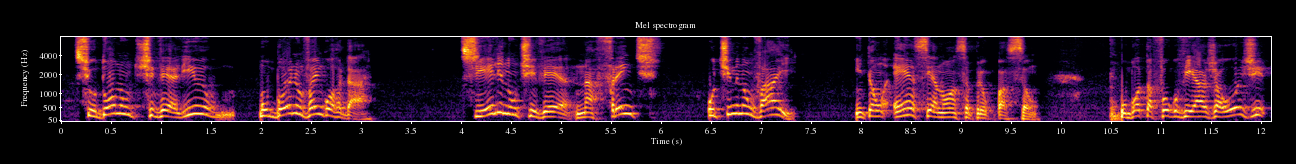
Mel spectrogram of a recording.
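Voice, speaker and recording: Brazilian male football fan, high swooping pitch, husky, indignant and emphatic rant delivery.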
